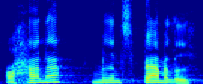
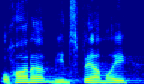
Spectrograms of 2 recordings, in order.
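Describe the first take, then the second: First: It is said in a put-on character voice. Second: It is said in an ordinary natural voice.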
